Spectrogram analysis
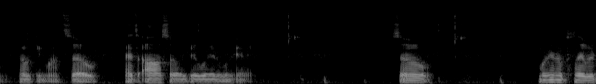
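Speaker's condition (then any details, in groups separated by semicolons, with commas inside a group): No condition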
